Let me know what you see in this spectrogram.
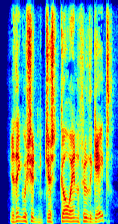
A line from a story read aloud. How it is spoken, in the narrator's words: asked Roy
